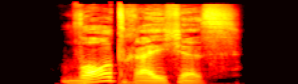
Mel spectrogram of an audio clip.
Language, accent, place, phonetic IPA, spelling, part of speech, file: German, Germany, Berlin, [ˈvɔʁtˌʁaɪ̯çəs], wortreiches, adjective, De-wortreiches.ogg
- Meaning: strong/mixed nominative/accusative neuter singular of wortreich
